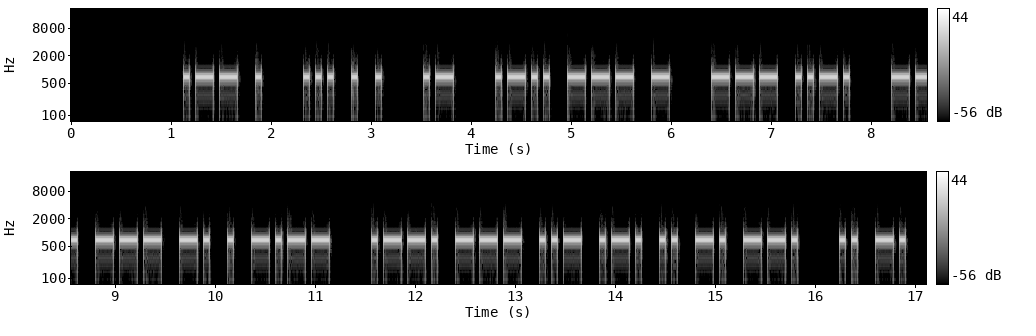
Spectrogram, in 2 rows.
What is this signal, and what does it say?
Morse code, heard as a keyed tone, about 20 wpm, 700 Hz. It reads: WE SEE A LOT OF MONEY POURING IN
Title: Sentences with 9-Word Phrases - 20wpm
